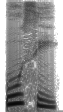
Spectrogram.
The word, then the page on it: ಒಸಿ: Kannada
